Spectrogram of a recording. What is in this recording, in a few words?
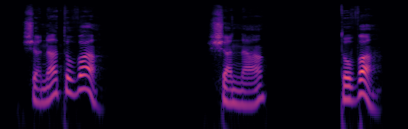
hebrew happy new year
